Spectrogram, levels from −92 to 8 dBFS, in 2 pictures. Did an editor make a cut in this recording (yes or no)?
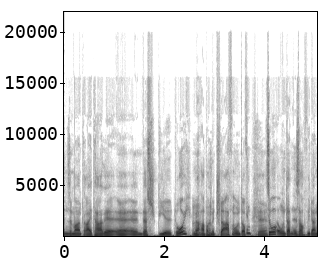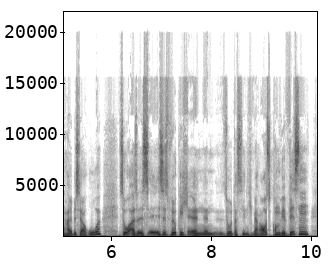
yes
